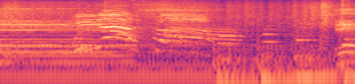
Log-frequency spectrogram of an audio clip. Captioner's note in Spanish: coro de niños gritando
